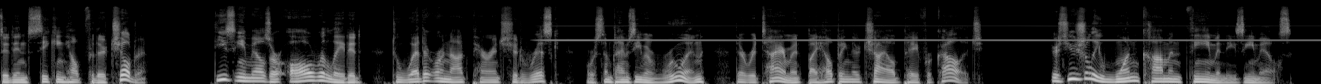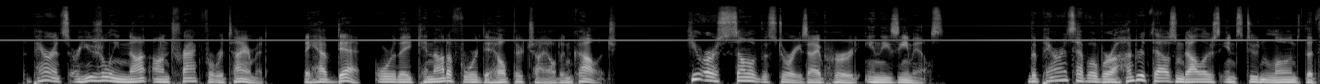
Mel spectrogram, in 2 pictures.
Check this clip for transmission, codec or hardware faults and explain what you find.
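One fault is present: a feedback whistle in the speech. It begins at 5.28 s and runs to the end of the clip. A thin, steady tone sits at about 3.1 kHz, roughly 15 dB below the speech. It swells and fades slowly in level but never grows. The likely cause is a loudspeaker-to-microphone loop held just short of full feedback. Gain around that frequency is close to unity, so the tone keeps circulating without running away.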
